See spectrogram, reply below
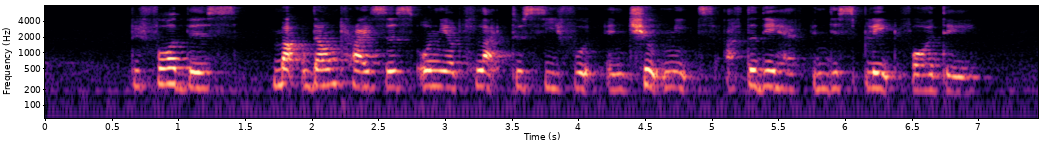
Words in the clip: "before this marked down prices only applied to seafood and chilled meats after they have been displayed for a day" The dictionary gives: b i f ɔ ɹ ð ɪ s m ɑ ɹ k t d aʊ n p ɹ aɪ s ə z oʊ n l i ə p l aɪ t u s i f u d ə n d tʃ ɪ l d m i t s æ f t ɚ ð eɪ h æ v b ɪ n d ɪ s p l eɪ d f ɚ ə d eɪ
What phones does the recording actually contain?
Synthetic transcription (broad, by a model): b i f ɔ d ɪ s m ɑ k d aʊ n p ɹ aɪ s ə s oʊ n l i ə f l aɪ t u s i f u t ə n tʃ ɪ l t m i t s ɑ f t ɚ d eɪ h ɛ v b ɪ n d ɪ s p l eɪ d f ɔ ə d eɪ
